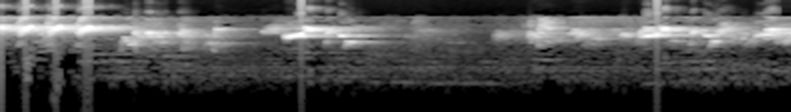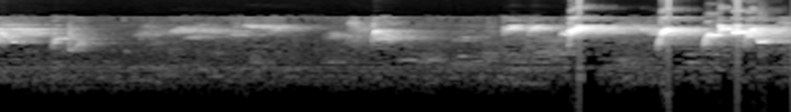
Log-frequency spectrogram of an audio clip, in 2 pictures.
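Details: Caged red-whiskered bulbul kept in Singapore, training in the long gun song style, delivers loud bubbly whistled phrases that rise and fall, each about a second long, separated by brief pauses, with faint clicks in the background.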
